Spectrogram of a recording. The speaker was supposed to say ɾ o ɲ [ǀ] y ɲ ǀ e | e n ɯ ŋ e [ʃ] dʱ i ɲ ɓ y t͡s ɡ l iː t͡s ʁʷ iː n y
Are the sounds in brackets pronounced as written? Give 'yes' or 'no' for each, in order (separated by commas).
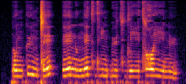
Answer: no, no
